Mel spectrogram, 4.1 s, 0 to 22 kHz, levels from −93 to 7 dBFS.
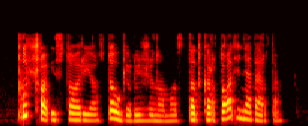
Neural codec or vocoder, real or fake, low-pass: none; real; 7.2 kHz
